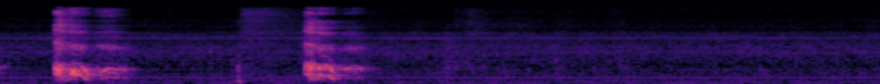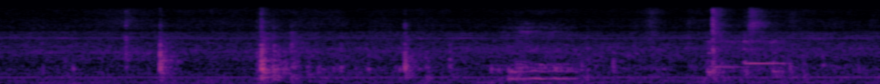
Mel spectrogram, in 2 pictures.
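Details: Korean baby (infant) gives two short, sharp coughs, then quiet fussing sounds in a small room.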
